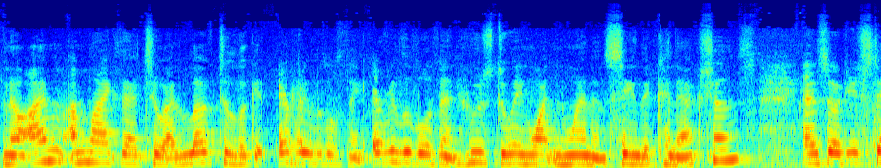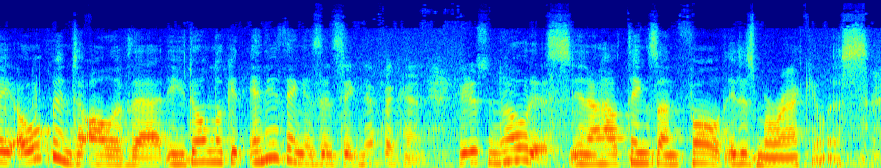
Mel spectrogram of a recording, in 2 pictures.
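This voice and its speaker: Earnest woman, mid-pitched, faint noise. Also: fast talker, darkish tone, low-quality recording. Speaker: co-speaker on intuition. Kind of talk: conversational teaching talk. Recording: live recording with faint noise.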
